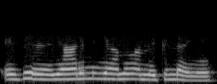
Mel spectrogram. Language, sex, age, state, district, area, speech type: Malayalam, female, 30-45, Kerala, Kasaragod, rural, conversation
